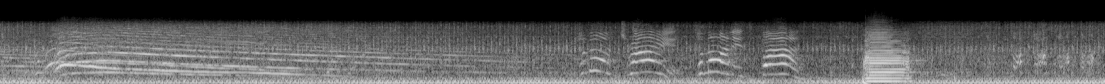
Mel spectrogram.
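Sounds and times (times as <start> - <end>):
motorcycle engines running: 0.0 - 11.0
flat horn blast: 8.6 - 9.4.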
